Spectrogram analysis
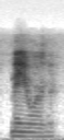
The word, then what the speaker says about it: Mayorga: Mayorga. Okay, I'm pronouncing that correctly? Yes.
